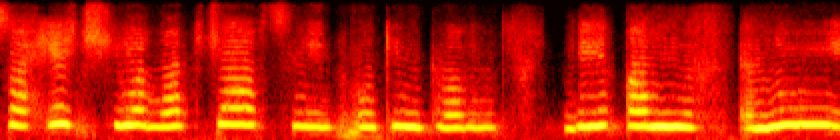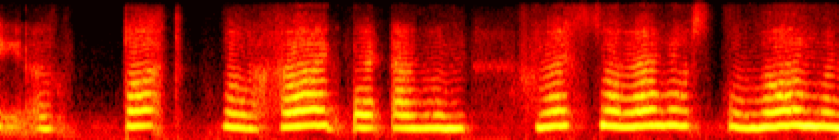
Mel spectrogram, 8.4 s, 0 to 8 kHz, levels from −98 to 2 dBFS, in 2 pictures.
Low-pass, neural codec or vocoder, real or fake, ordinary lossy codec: 7.2 kHz; codec, 16 kHz, 0.5 kbps, FreqCodec, smaller model; fake; Opus, 16 kbps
